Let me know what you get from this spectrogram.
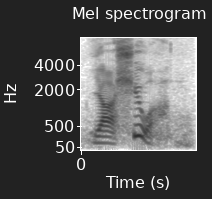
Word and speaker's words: Yahshua: But then, S-H-U-W-A-Y. So you would pronounce that Yahshua.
